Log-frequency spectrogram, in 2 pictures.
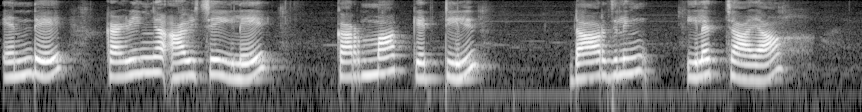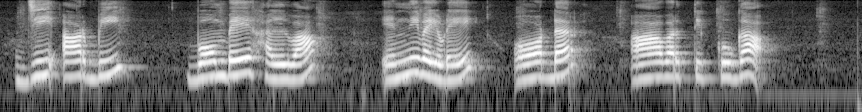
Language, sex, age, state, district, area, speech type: Malayalam, female, 30-45, Kerala, Kannur, rural, read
